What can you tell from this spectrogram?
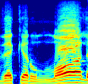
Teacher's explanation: لفظ اللہ کو بہت موٹا پڑھیے گا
